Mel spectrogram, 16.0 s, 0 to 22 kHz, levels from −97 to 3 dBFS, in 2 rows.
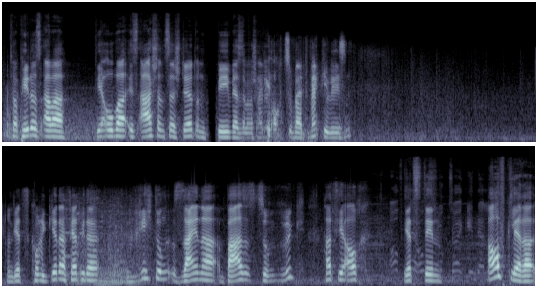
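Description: From 3.07 to 3.75 s there's repeated packet loss with that robotic sound: four holes close together, the longest 127 ms. The receiver kept stretching the last bit of audio to cover each one, so about a third of that stretch is patched and choppy.

Right after, at 3.83 s, a call bitrate drop sets in and runs until 13.61 s. The top end collapses from 20 kHz down to 6 kHz and everything turns muffled and watery, which fits the encoder being squeezed from about 48 kbps to something like 6 kbps. It sits at its worst for about 3.5 s.

Inside that, from 8.54 to 9.65 s, there's a jitter buffer speed-up. The buffer had too much audio queued, so it trimmed short pitch-length slices, around 150 ms in total. The sound plays roughly 11% faster at unchanged pitch and comes across a bit rushed.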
